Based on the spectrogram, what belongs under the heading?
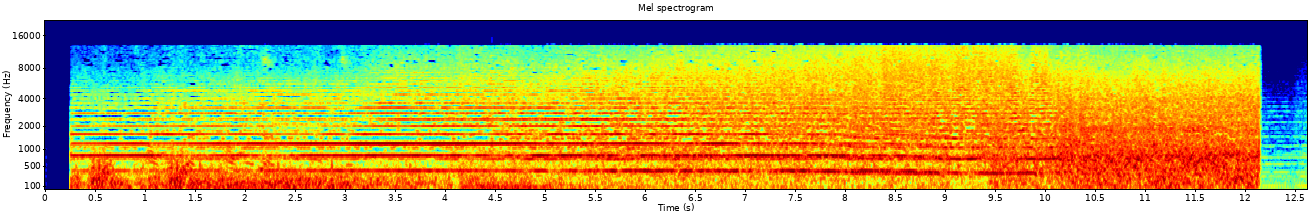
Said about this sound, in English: Again and again, the train silently stalks the forests and jungles of India, taking down its prey.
